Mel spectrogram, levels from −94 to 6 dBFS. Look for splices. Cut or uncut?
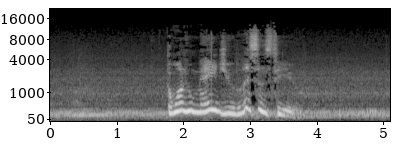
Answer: uncut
